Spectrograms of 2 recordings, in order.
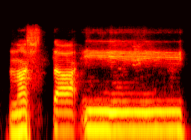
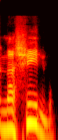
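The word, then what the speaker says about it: الناس: আছে আছে সিন না সিন সিন তাহলে কি হবে নাস নাস আর নাস মধ্যে পার্থক্য আছে নাস মোটা হবে মোটাভাবে হচ্ছেশিন এখানে নাস পাতলা করে হবে না উচ্চারণ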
